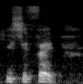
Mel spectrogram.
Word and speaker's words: Recife: Recife, They don't call it Recife, they call it Recife, because their R is pronounced with like a H.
